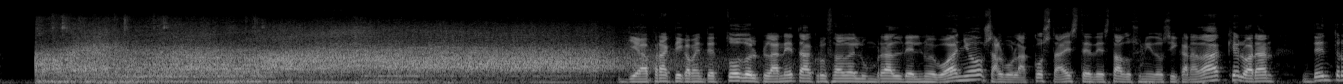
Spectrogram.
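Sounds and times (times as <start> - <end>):
roar of a huge outdoor crowd in a busy city street at New Year: 0.4 - 8.1
speech: 6.3 - 13.4.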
